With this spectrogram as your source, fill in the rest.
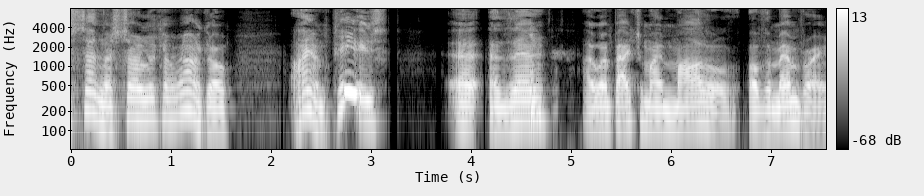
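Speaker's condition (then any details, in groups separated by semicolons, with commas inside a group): Tongue cancer; recovering, tongue exercises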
